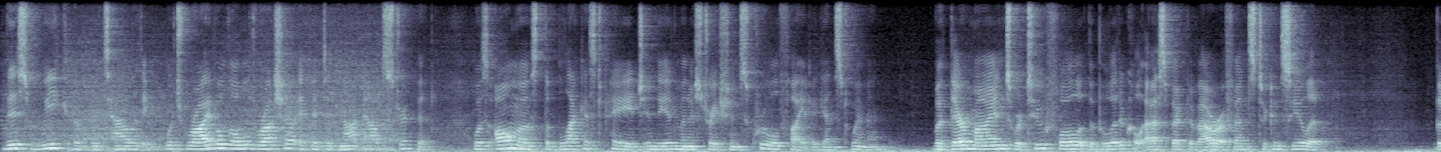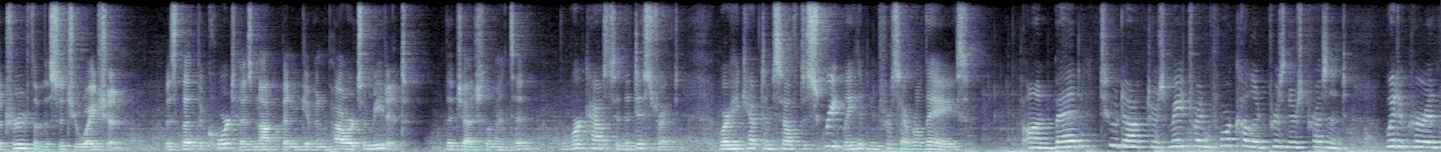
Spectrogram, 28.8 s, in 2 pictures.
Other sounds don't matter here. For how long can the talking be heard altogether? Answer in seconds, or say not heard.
28 s.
